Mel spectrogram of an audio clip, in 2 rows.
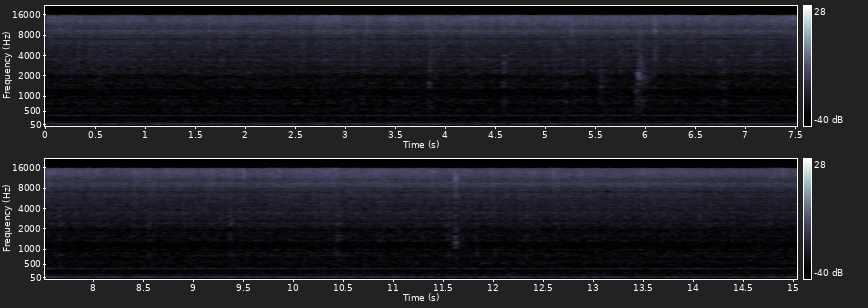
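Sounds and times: food sizzling in frying pan: 0.0s - 15.0s.

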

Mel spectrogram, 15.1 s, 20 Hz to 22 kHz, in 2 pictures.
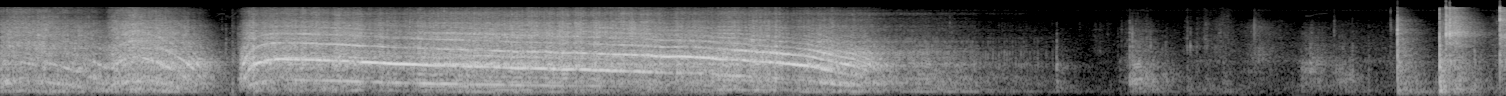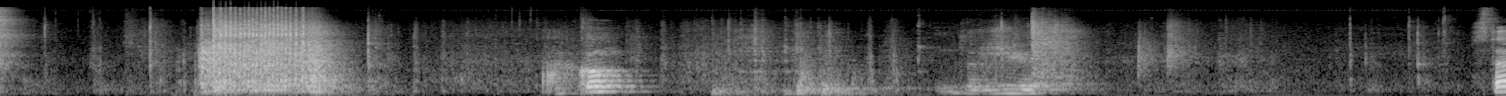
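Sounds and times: drill driving screw into wood: 0.0s - 5.2s, 8.5s - 9.3s.

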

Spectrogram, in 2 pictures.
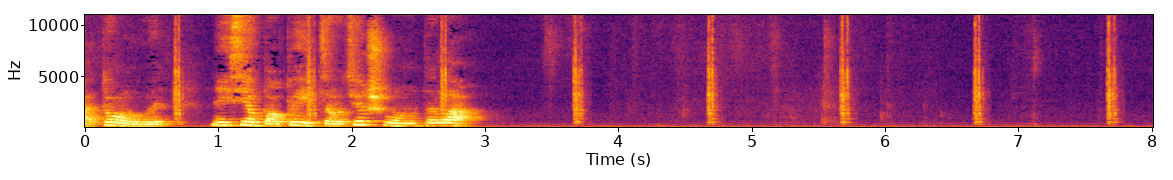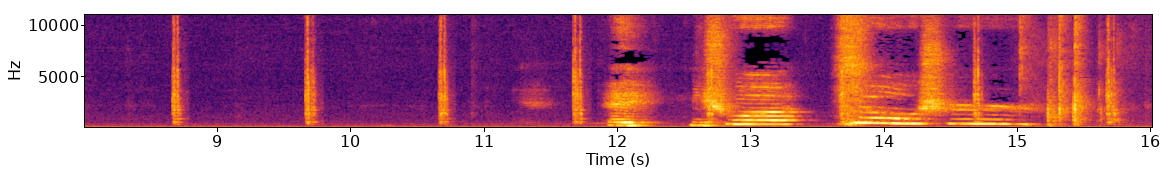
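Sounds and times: faint low hum: 0.0s - 16.0s
clock ticking: 0.6s - 3.0s, 3.6s - 3.9s, 4.6s - 4.8s, 5.6s - 5.8s, 6.6s - 6.9s, 7.6s - 8.0s, 8.6s - 8.9s, 9.6s - 9.9s, 10.6s - 11.0s, 11.6s - 12.0s, 12.6s - 15.0s, 15.6s - 15.9s.

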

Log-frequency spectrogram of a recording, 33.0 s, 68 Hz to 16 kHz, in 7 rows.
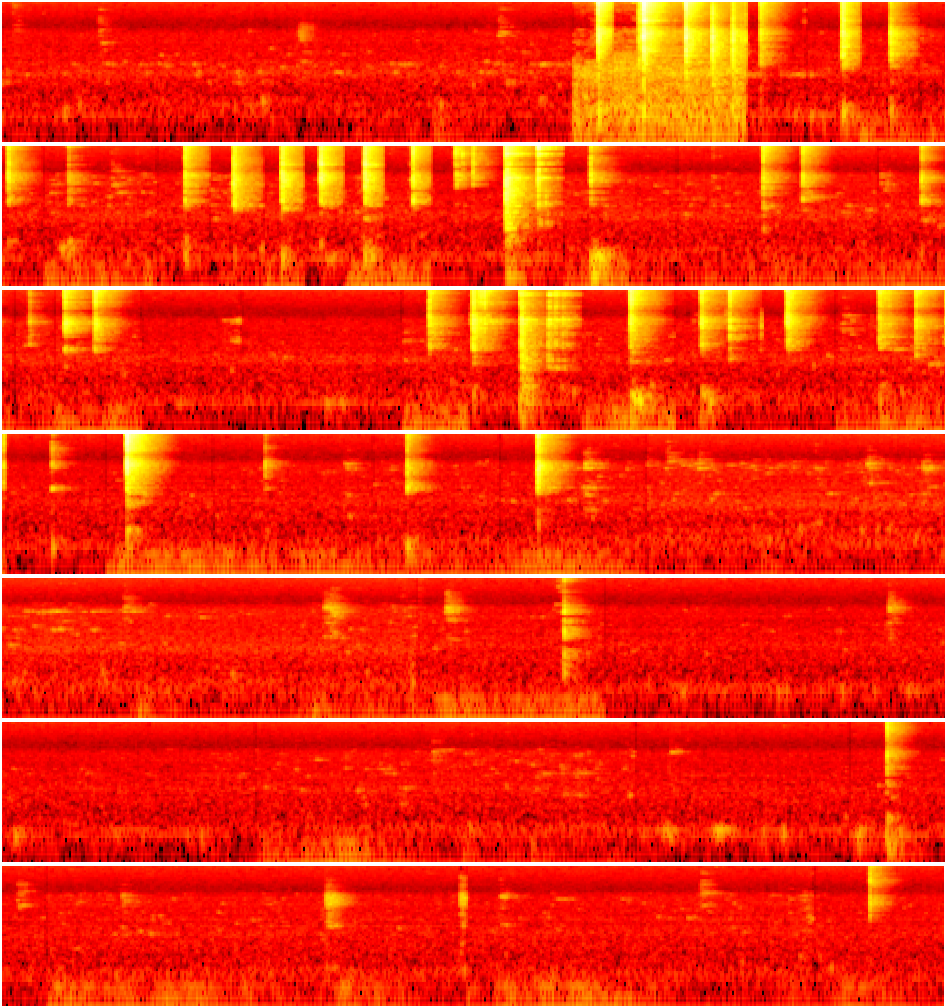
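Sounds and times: plastic parts clicking and tapping: 2.9s - 7.8s, 8.5s - 10.1s, 11.4s - 17.2s.

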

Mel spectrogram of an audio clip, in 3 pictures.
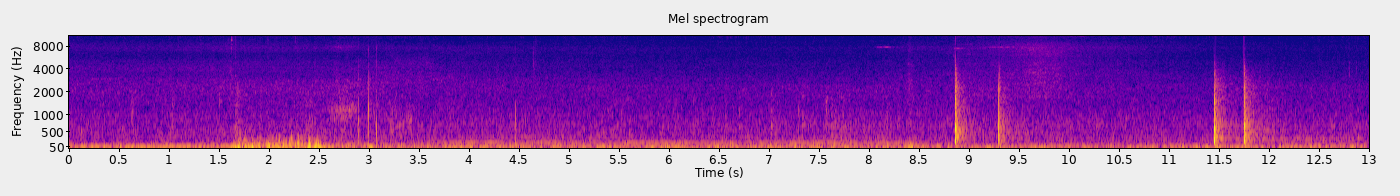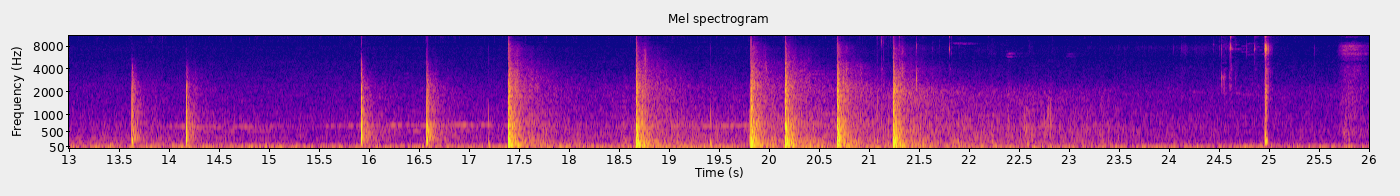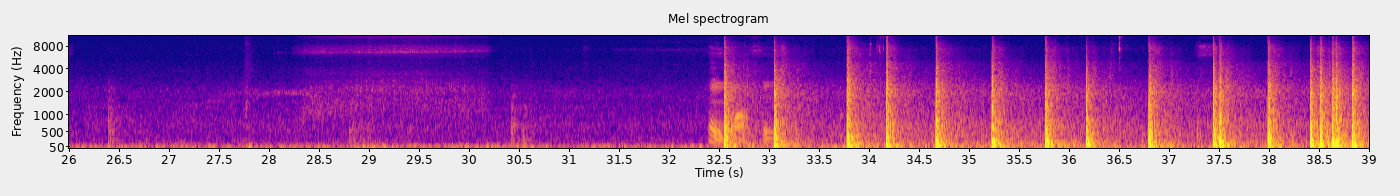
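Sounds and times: distant firework bangs: 6.6s - 10.1s, 11.4s - 12.8s, 13.5s - 14.6s, 15.8s - 23.7s, 30.2s - 30.9s, 32.4s - 39.0s.

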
